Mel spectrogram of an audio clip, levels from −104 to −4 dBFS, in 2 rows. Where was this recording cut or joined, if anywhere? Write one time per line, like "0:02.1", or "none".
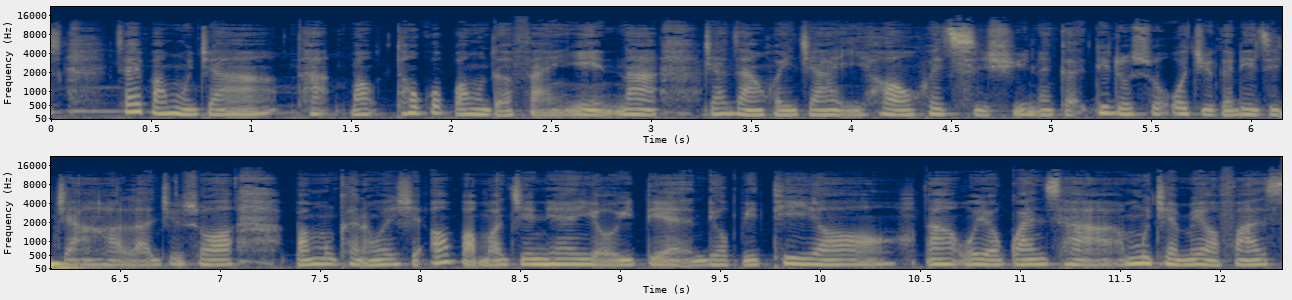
0:03.3
0:10.5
